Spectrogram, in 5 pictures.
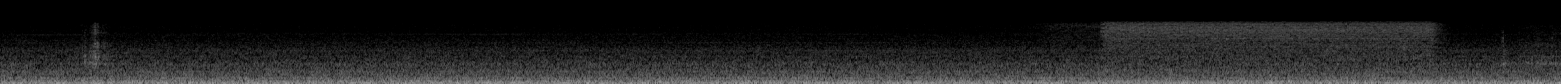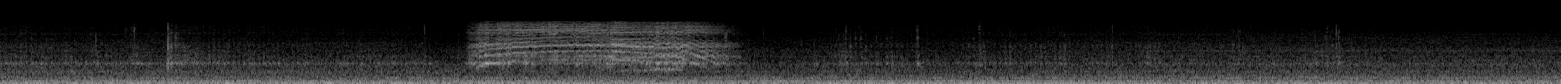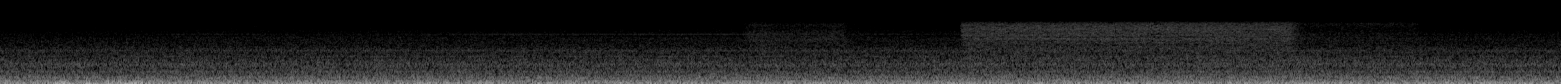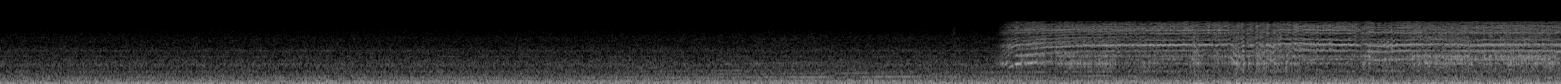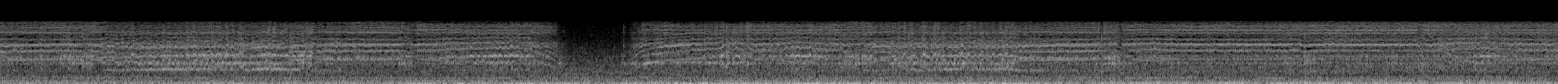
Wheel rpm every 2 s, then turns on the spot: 0, 0, 0, 0, 0, 0, 0, 10, 20, 20, 110, 50, 10, 20, 20, 0, 0, 0, 0, 0, 0, 0, 0, 0, 0, 0, 0, 0, 70, 160, 160, 160, 170, 150, 90, 160, 170, 160, 160.
14-20 24-30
